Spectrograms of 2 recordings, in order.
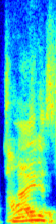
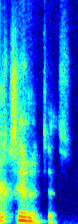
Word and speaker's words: tinnitus: uh yeah you know the pronunciation is correct either way uh tinnitus or tinnitus are both absolutely um perfectly acceptable the biggest problem with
